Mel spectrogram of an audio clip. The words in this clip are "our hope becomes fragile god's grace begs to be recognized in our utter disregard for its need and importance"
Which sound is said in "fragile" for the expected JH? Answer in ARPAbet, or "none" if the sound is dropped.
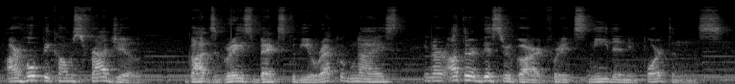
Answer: JH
